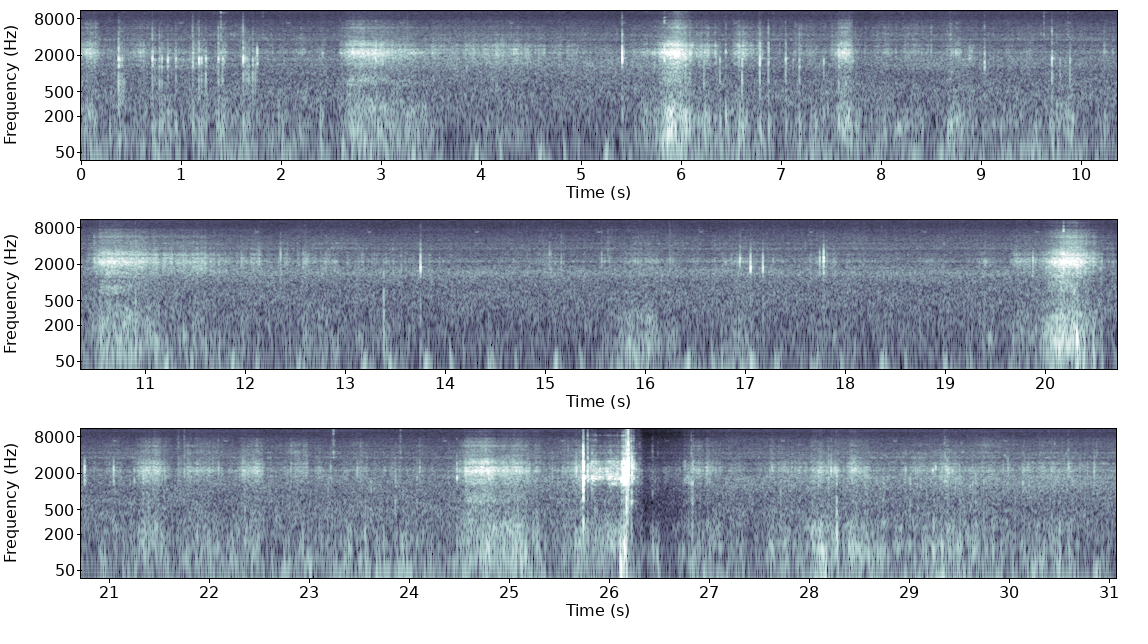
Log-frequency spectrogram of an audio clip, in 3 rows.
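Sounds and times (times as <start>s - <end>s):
river water running: 0.0s - 31.0s
small clicks: 19.4s - 31.0s.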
